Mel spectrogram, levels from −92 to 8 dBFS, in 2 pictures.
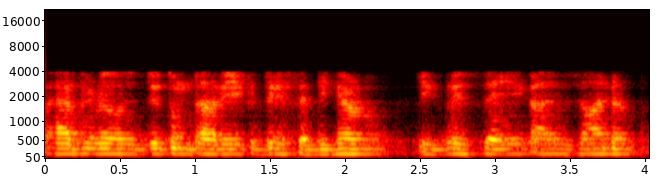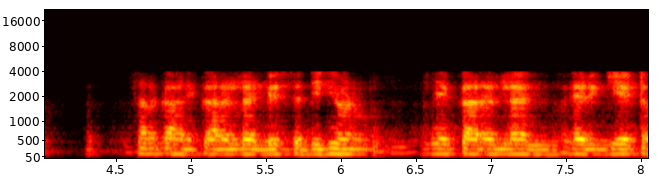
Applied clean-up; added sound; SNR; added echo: neural mask model DeepFilterNet 3.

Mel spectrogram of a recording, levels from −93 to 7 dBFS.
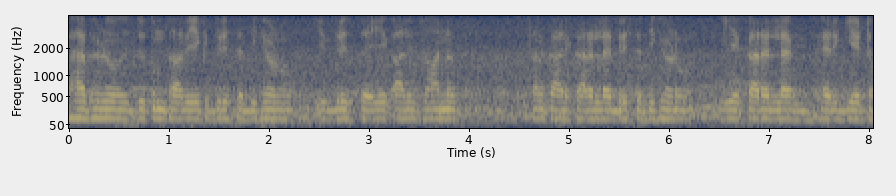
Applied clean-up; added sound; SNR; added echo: none; none; none; none.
